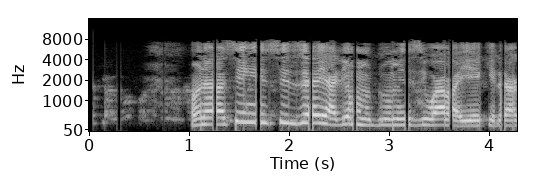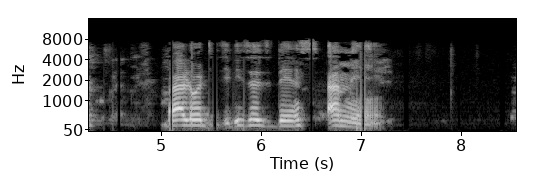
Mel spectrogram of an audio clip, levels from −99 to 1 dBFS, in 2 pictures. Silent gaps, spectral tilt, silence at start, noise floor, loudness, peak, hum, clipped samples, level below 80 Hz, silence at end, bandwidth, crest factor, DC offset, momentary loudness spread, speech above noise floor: none; -3.5 dB/octave; 0.15 s; -77 dBFS; -17 LUFS; -2 dBFS; none; under 0.1%; -54 dBFS; 1.35 s; 8.2 kHz; 18 dB; under 0.1%; 9 LU; 60 dB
